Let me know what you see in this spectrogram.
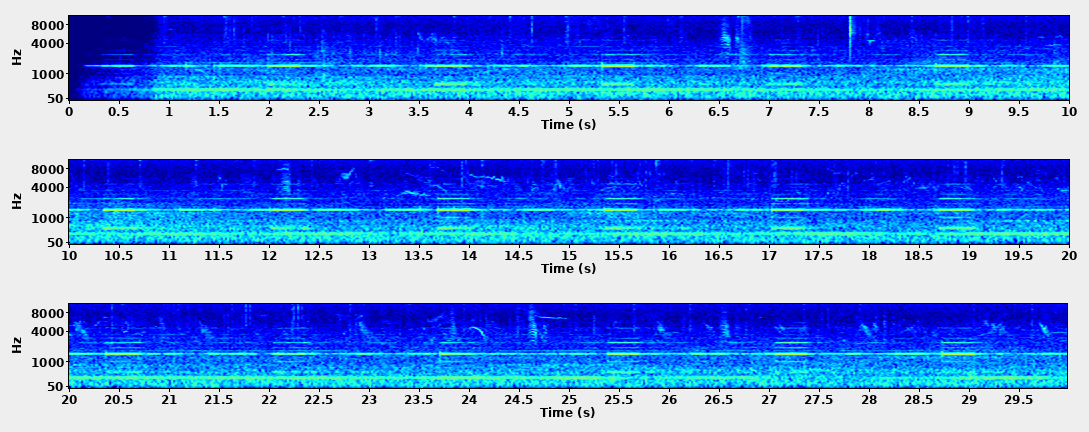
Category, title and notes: Soundscapes > Urban
St Nazaire-Industrial Bulk Port- crane bip ambiance
Unloading dock, hudge unloading crane, bib while moving.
